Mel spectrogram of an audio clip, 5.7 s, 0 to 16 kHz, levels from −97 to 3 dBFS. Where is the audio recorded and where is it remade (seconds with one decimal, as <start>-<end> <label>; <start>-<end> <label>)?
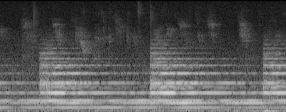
0.0-5.7 recorded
